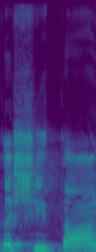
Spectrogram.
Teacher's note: تشیتا میں آپ نے یہ اس بات کا خیال رکھنا ہے کہ تا کو باریک پڑھنا ہے یعنی کہ موٹا نہیں کرنا، اور الف کے اوپر مد جو ہے اس کو آپ نے 4 سے 5 حرکہ لمبا کھینچنا ہے۔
